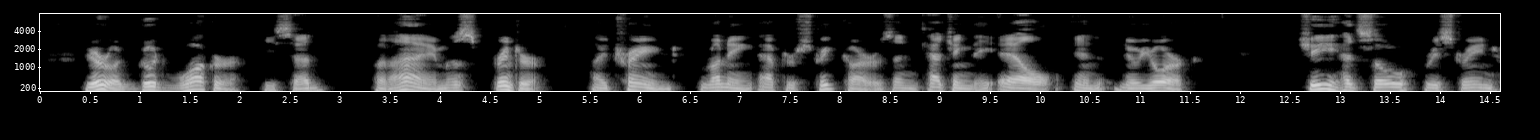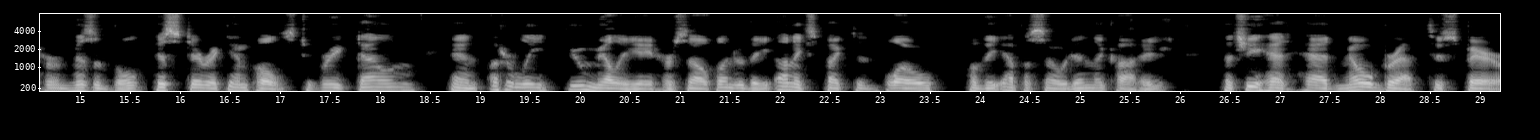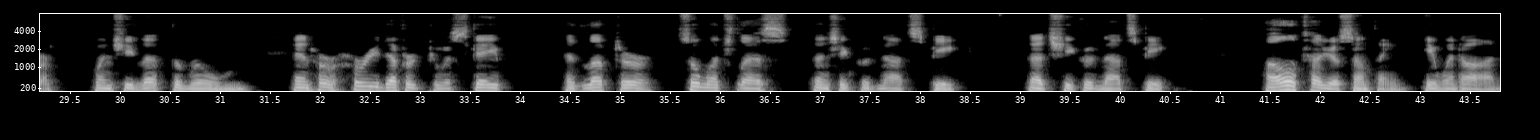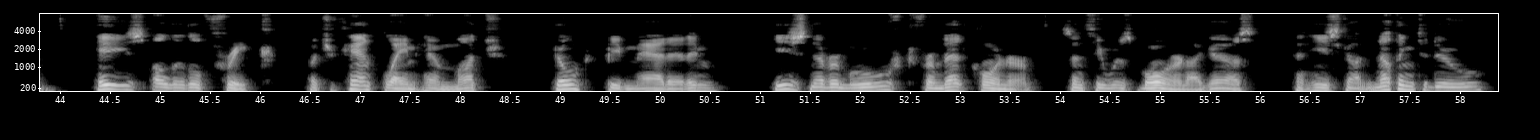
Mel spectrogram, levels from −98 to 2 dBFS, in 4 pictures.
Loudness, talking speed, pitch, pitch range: -28 LUFS, 125 wpm, 105 Hz, 95-120 Hz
